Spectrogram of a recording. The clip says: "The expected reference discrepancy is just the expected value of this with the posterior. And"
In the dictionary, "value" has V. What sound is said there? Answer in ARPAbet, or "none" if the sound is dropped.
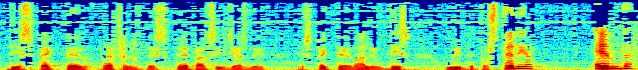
B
